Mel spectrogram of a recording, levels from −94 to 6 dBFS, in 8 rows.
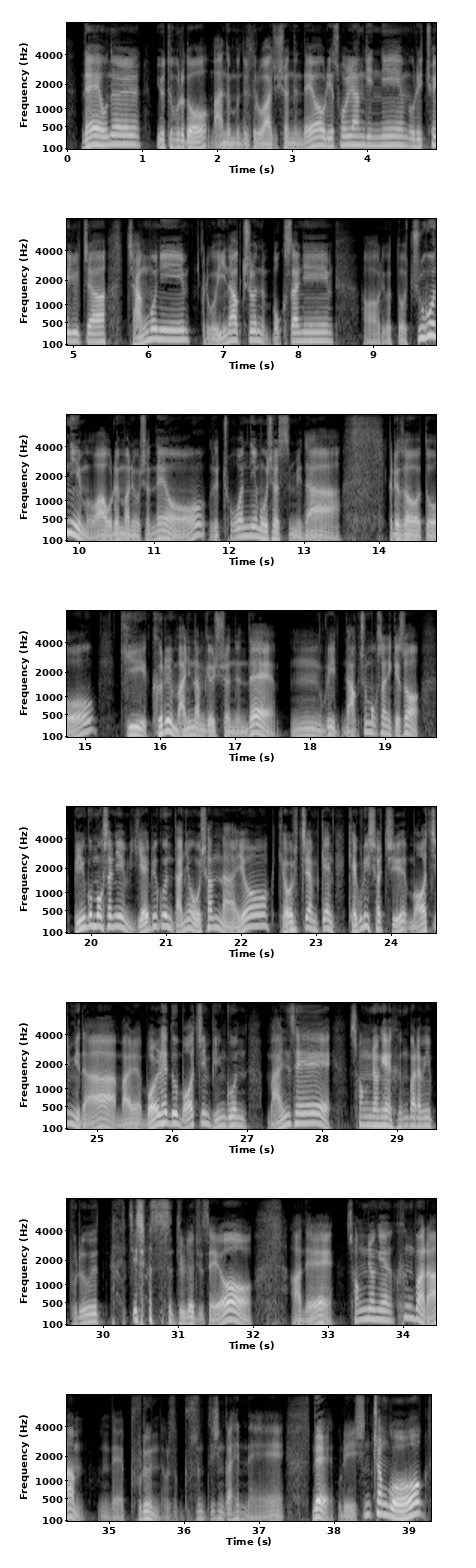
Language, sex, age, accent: Korean, male, 40-59, native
